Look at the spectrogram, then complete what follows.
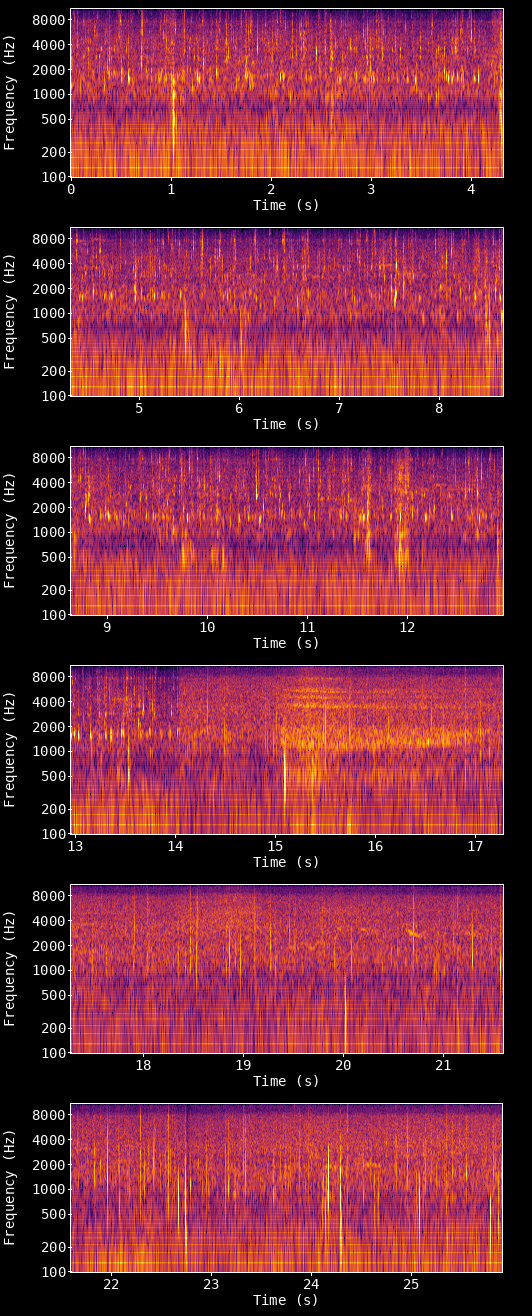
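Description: Underground water trickling out from under stones in a muddy bank, with rain falling and scattered sharp drips and ticks.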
